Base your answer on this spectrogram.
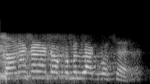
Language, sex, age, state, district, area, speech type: Odia, female, 45-60, Odisha, Sambalpur, rural, conversation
